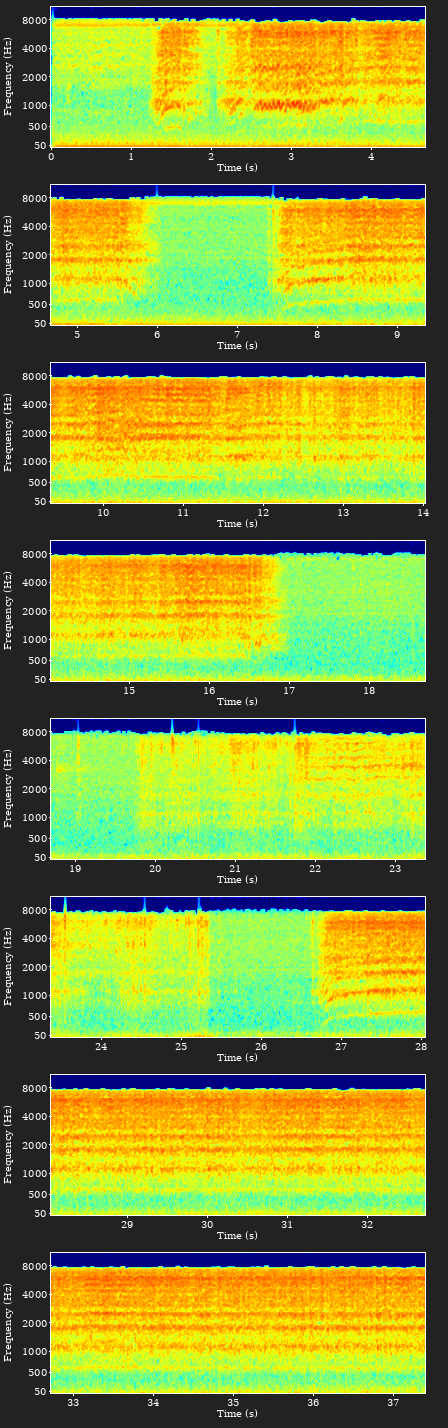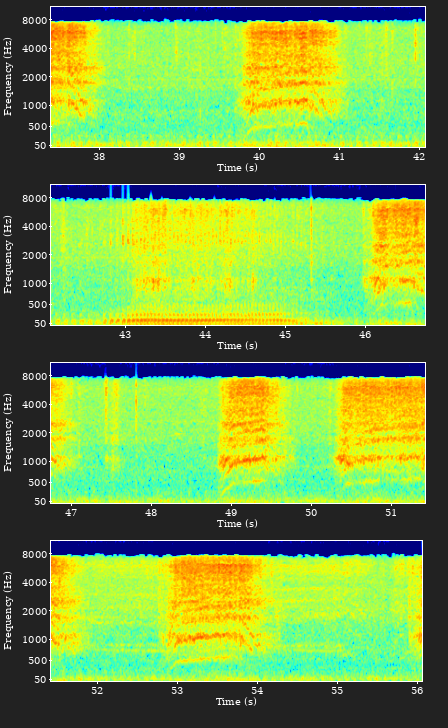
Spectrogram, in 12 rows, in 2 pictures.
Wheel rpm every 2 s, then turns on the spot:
20, 130, 130, 30, 150, 160, 160, 160, 60, 0, 10, 20, 10, 70, 160, 160, 160, 160, 140, 20, 40, 20, 20, 30, 30, 70, 50, 20.
20-26 42-46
